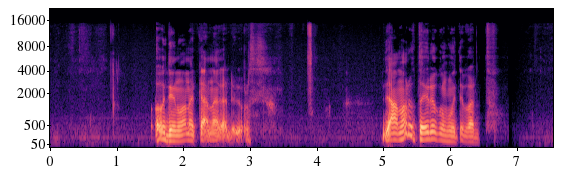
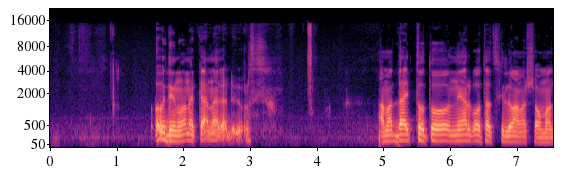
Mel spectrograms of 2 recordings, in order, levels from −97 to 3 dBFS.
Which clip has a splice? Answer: second; 1 cut; at 4.6 s

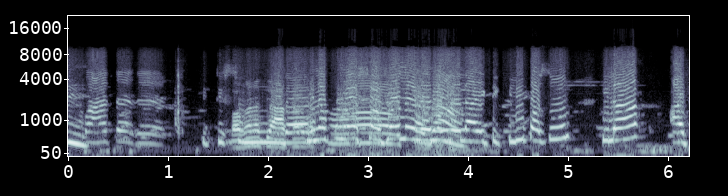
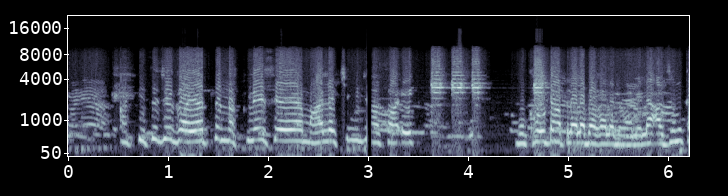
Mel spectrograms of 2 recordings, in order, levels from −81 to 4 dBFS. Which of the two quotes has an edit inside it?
second; 1 cut; at 3.0 s

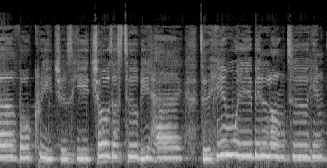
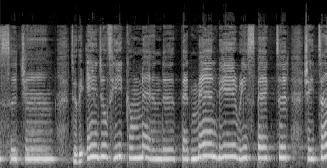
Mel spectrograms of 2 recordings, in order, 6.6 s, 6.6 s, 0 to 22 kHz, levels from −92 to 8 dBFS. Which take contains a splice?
first; 1 cut; at 3.3 s

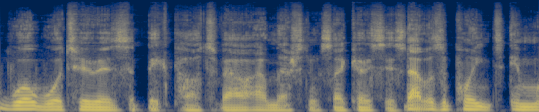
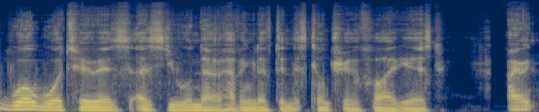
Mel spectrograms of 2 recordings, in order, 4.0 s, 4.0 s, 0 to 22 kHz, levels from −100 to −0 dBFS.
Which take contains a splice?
first; 2 cuts; at 0.9 s, 3.0 s

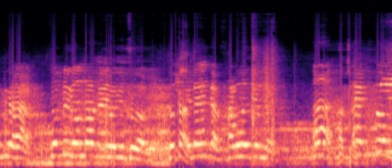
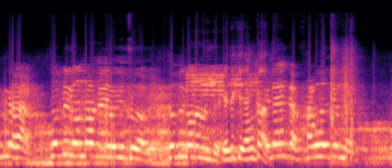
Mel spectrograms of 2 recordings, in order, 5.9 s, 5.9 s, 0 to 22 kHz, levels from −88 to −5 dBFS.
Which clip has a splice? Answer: first; 1 cut; at 2.6 s

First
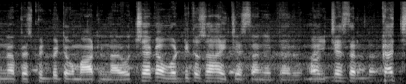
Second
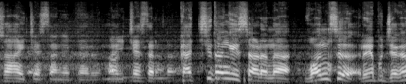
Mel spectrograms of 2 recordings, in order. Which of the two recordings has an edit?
second; 1 cut; at 3.0 s

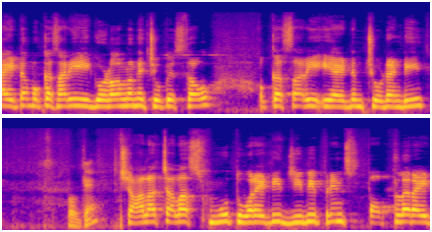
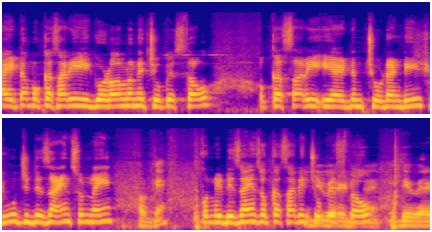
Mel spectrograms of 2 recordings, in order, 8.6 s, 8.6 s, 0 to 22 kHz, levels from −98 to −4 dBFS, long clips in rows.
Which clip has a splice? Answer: second; 1 cut; at 4.2 s

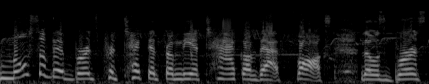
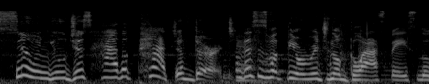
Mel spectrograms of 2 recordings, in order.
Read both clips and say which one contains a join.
second; 1 cut; at 2.4 s

